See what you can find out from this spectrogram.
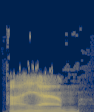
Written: I am

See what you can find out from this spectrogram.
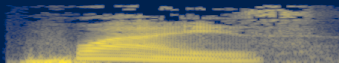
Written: why's

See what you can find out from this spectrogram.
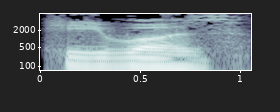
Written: he was

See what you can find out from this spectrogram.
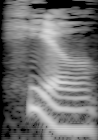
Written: he'll

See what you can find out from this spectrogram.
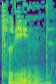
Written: cleaned

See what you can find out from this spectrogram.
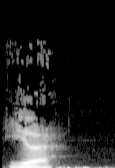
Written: you're

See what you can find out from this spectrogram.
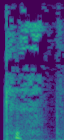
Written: kissed

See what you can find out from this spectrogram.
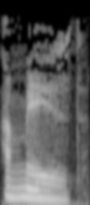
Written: amazed

